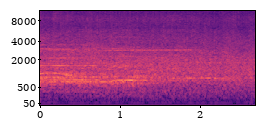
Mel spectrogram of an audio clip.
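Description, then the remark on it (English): A crowd at the Acoustic Stage in Hickory applauds the musicians steadily, a dense wash of many hands clapping at an even, fairly loud level that holds throughout with no voices breaking through. “Please give them another big round of applause.”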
